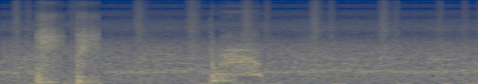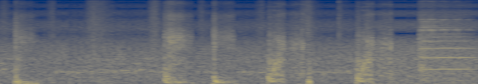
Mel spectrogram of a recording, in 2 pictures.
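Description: Punches thud in quick, sharp blows.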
